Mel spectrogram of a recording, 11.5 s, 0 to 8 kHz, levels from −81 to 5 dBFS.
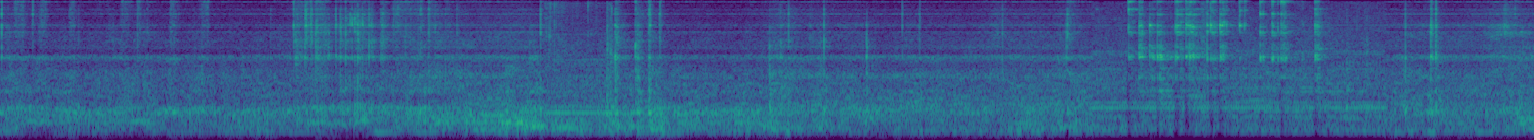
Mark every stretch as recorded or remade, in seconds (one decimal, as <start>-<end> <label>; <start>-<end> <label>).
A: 0.0-4.1 remade; 4.1-4.6 recorded; 4.6-8.2 remade; 8.2-10.4 recorded; 10.4-11.5 remade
